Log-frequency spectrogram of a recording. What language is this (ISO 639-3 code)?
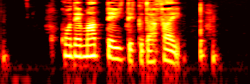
jpn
